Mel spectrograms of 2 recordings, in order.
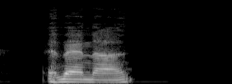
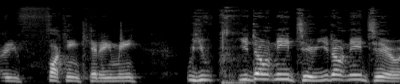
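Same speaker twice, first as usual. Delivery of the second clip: welling up; 6 semitones higher than usual. Retold or imitated. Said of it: "I started to well up".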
